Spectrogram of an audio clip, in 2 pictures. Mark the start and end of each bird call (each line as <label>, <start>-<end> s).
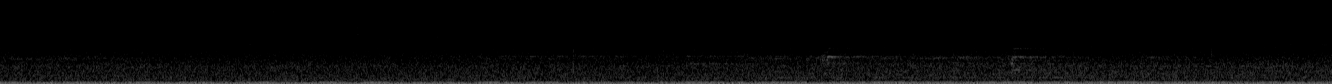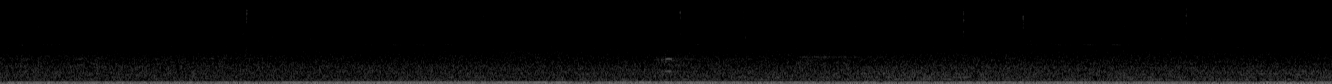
Canada Goose (Branta canadensis), 4.6-12.3 s
Canada Goose (Branta canadensis), 19.5-22.3 s
Tufted Titmouse (Baeolophus bicolor), 23.7-24.7 s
